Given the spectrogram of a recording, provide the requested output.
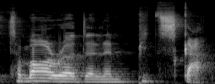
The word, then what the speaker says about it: Tamara de Lempicka: And that is Tamara de Lempicka. Note my pronunciation. Okay. It's Polish pronunciation.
